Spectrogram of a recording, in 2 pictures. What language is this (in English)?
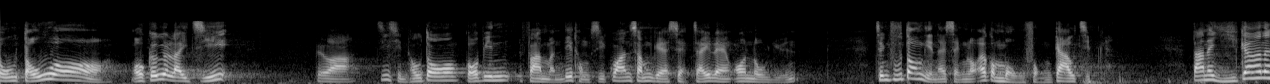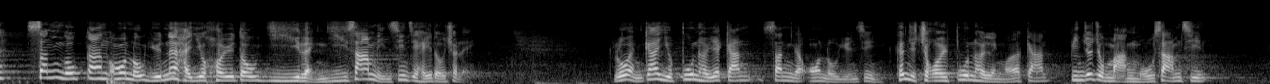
Cantonese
